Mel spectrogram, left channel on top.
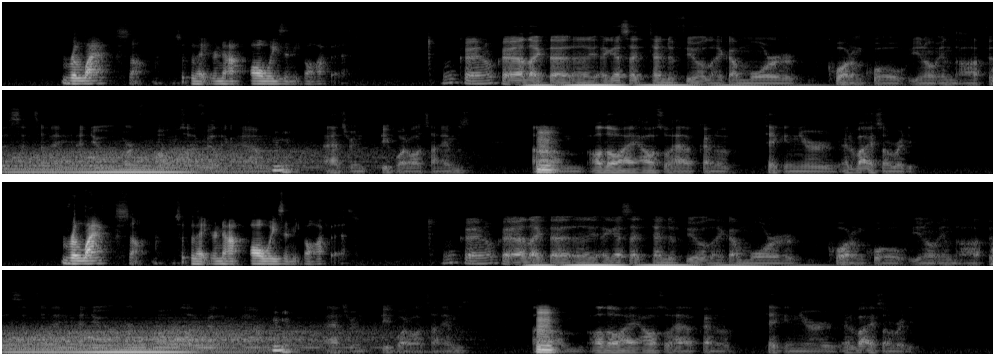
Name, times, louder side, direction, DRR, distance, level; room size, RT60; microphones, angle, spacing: voice 1, 0.6-1.4 1.9-3.2 12.6-12.8 15.2-15.4, right 4 dB, 30° right, 8 dB, 0.4 m, -26 dB
voice 2, 4.4-8.0 8.3-12.7 13.1-14.6 15.2-17.2 17.5-19.0, left 2 dB, 30° left, 4 dB, 0.5 m, -38 dB
sound 1, 5.2-8.2, right 1 dB, 85° left, 0.6 m, -29 dB
sound 2, 9.9-13.7, right 4 dB, 90° right, 0.7 m, -30 dB
3.0 x 2.1 x 4.0 m, 0.30 s
head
